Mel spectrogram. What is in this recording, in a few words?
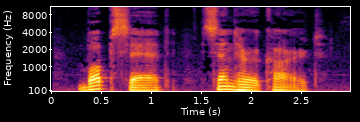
Bob said send, Dutch accent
